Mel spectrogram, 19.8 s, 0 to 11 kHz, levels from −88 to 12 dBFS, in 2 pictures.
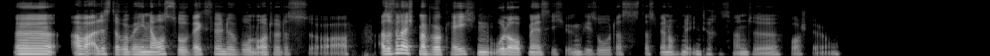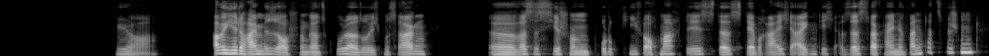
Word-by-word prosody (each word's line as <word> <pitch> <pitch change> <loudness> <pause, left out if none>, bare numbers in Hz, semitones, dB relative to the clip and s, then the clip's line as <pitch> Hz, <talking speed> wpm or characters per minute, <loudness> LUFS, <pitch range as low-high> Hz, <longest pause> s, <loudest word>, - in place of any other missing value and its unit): Äh, 155 -1 +5 0.2
aber 150 0 +3
alles 155 0 -1
darüber 140 -1 -3
hinaus, 135 +2 +2
so 130 -2 -4
wechselnde 135 0 -3
Wohnorte, 135 0 -4
das, 130 +1 -19
ah - - -13 0.3
also 150 +2 +2
vielleicht 195 -3 +5
mal 145 -1 +3
Workation, 135 -1 -1
urlaubmäßig 125 -2 -1
irgendwie 130 -1 -11
so, 125 +1 -13
das - - -18
das - - -19
wär 125 - -7
noch 130 +1 -6
'ne 135 - -8
interessante 70 - -12
Vorstellung. - - -18 2.7
Ja. 100 - -8 0.6
Aber 175 +2 +8
hier 185 -1 +8
daheim 155 -1 +6
ist 160 - -3
es - - -4
auch 125 +1 +4
schon 135 -1 -7
ganz 125 0 -3
cool. 155 +1 0
Also 125 -3 +2
ich 125 +1 -7
muss 140 -1 -14
sagen, 145 +2 +2 0.6
äh, 145 - -5
was 140 +2 +2
es 150 0 -10
hier 150 0 -3
schon 140 -2 -1
produktiv 145 +3 -10
auch - - +2
macht, 150 +1 -2
ist, 150 0 -7
dass 130 0 0
der 135 -1 +1
Bereich 135 +2 -4
eigentlich 145 +1 -3
also - - -18
da 135 - +4
ist 140 0 -5
zwar 140 -1 +3
keine 135 -1 -3
Wand 160 +5 -1
dazwischen, 245 -1 +2
140 Hz, 175 wpm, -22 LUFS, 130-150 Hz, 2.7 s, Aber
